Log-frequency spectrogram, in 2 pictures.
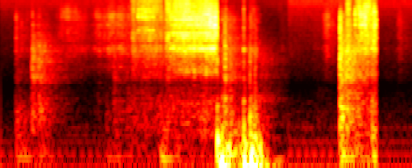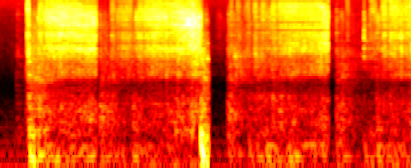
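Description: Light balsa-wood model airframe sliding fast across a wooden tabletop, a scraping hiss, in several short runs with a couple of knocks as it is set down or stops. It is unpowered: no motor is fitted yet.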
